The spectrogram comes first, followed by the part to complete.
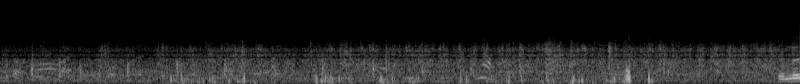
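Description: Busy city riverside ambience: indistinct chatter of passers-by mixed with a steady hum of traffic, with scattered short clicks like footsteps. A man's voice comes in right at the end.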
